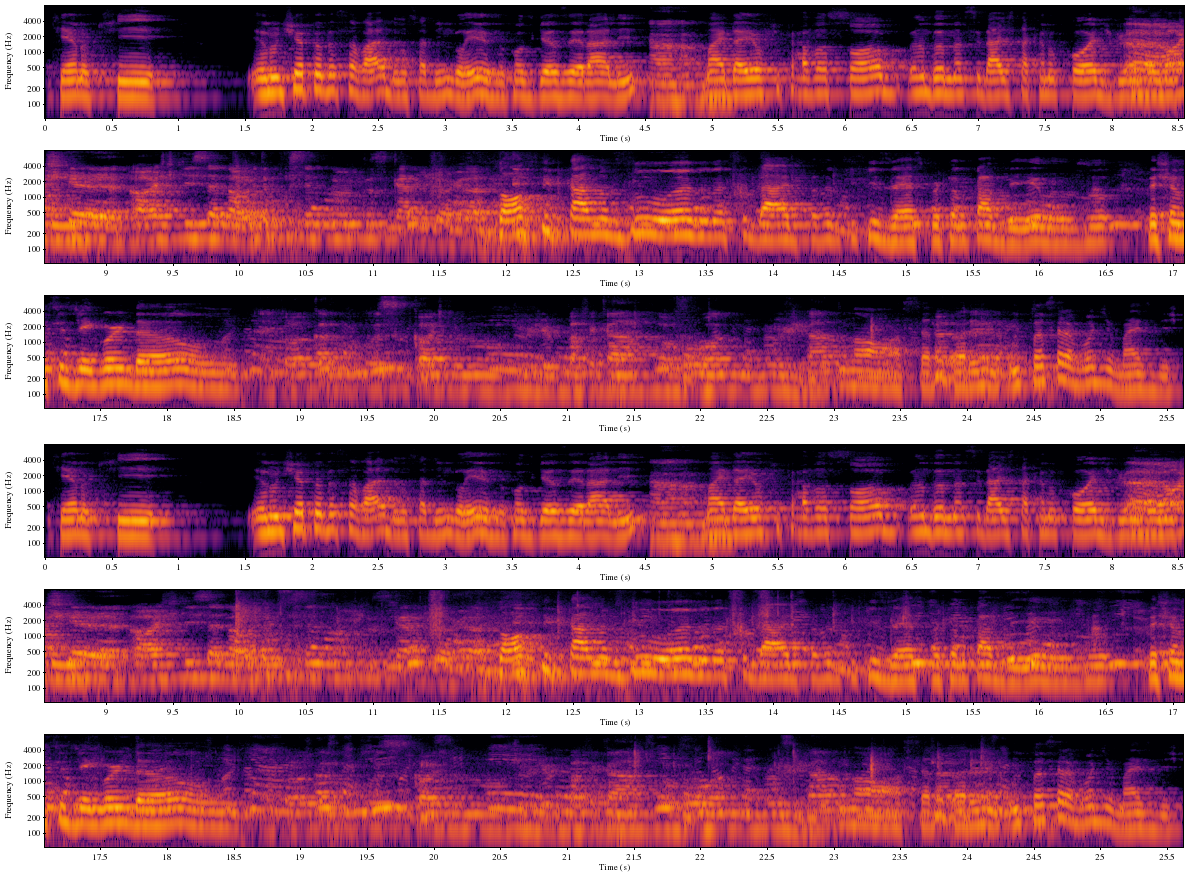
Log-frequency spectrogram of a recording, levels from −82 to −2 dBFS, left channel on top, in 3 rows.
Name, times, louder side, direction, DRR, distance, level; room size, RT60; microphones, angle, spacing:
voice 1, 0.1-0.8 1.5-4.4 4.9-8.8 11.9-16.5 16.8-18.5 21.9-22.0 23.0-25.6, left 1 dB, 15° left, 7 dB, 0.7 m, -24 dB
voice 2, 4.5-4.9 8.1-12.4 18.6-23.0 23.7-24.8, left 1 dB, 55° left, 1 dB, 4.8 m, -29 dB
sound 1, 9.9-24.3, right 4 dB, 60° right, 0.6 m, -33 dB
12.0 x 11.0 x 7.4 m, 0.85 s
head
